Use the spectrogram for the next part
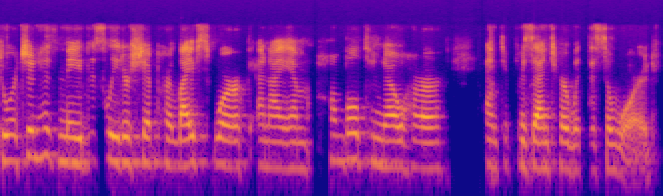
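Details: Adult woman speaking; typical voice.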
